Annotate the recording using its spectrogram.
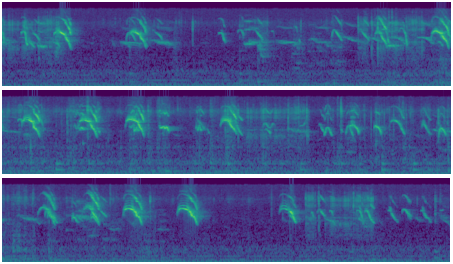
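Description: A brood of buff Silkie chicks peeping: many short, high-pitched peeps overlapping, several a second, with brief lulls.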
